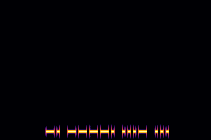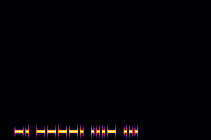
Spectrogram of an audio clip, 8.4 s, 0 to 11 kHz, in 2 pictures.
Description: Morse code, heard as a keyed tone, about 22 wpm, 700 Hz. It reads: N9VS N9VS
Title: USA Call Signs - 4 Characters - Repeated 2x - 22wpm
